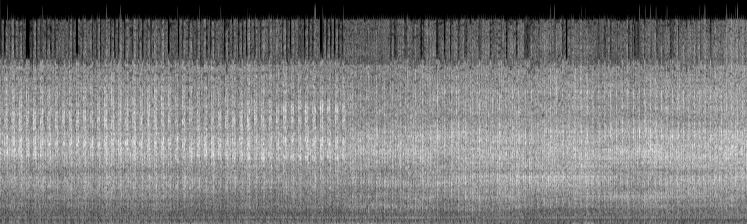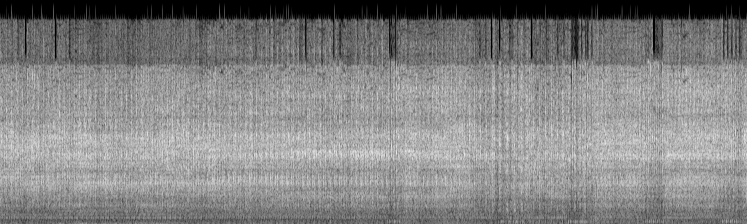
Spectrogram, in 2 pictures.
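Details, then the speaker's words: Moto Guzzi engine, not run in over ten years, after new carb parts, restarted cold on choke with no throttle fitted yet: catches and settles into a busy, slightly uneven idle with no knocks; normal cold running. "right so I'll put the chunks on again since the engine's cold and we shall try again"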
